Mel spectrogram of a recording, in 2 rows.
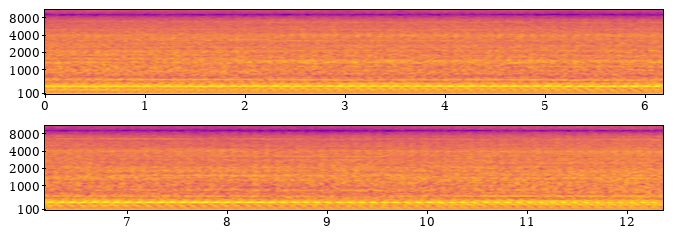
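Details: Shelby GT500 supercharged V8 after its bent AC compressor pulley was refitted and the clutch reshimmed. Steady, even idle with a smooth belt whir and no squeal, chirp or knock; belts spin straight; normal idle.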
